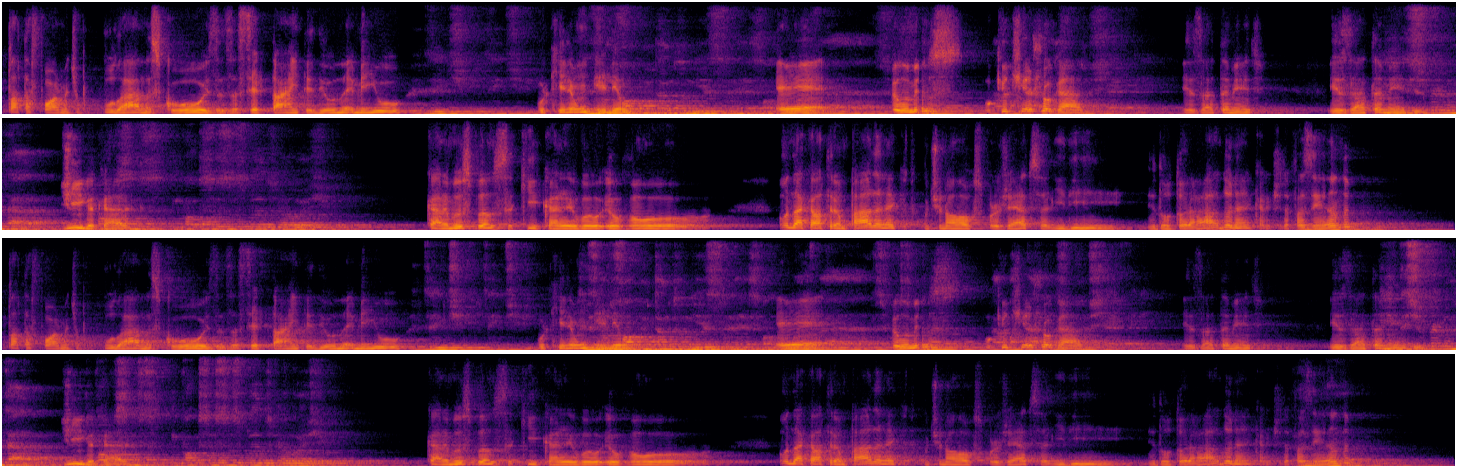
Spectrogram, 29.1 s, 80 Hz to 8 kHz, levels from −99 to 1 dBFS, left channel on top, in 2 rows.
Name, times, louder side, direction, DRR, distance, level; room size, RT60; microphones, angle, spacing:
voice 1, 0.1-4.0 5.4-6.3 7.7-8.3 8.9-9.5 9.8-10.9 11.8-12.6 13.3-14.2 15.2-15.9 18.8-21.6 22.3-25.7 26.0-28.1, left 3 dB, 45° left, 0.7 m, -29 dB
voice 2, 4.1-5.4 5.8-11.5 13.8-15.0 15.4-17.8 27.4-28.1, right 1 dB, 55° right, 7.3 m, -35 dB
27.5 x 27.0 x 7.9 m
head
